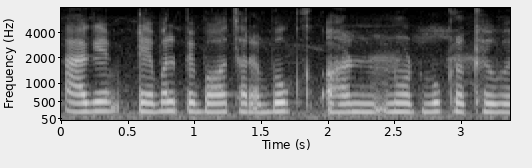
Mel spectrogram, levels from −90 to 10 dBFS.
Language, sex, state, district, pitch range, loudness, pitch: Hindi, female, Jharkhand, Garhwa, 230-240 Hz, -16 LUFS, 235 Hz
